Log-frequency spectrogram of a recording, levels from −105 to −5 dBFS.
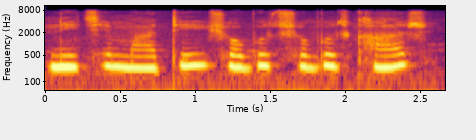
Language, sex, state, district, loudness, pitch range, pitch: Bengali, female, West Bengal, Cooch Behar, -14 LUFS, 245-265 Hz, 255 Hz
